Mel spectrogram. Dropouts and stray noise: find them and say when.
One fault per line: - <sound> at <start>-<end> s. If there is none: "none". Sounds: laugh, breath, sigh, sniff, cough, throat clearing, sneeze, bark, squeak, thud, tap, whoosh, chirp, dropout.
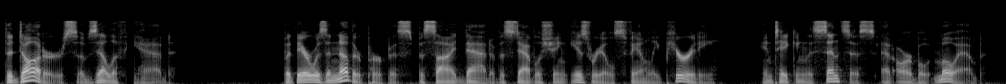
- dropout at 1.3-1.3 s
